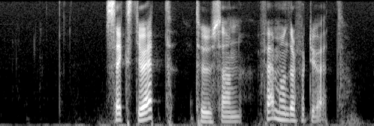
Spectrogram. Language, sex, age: Swedish, male, 20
